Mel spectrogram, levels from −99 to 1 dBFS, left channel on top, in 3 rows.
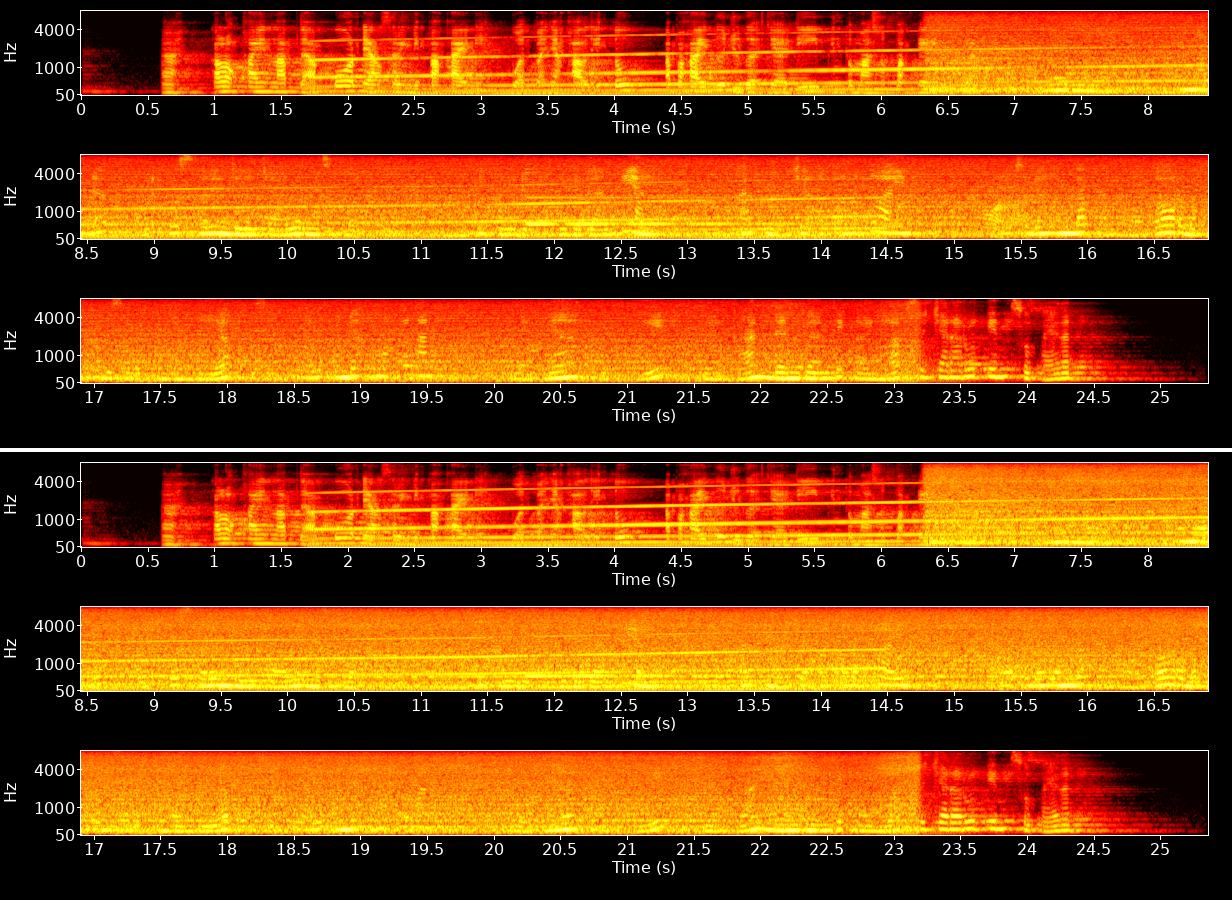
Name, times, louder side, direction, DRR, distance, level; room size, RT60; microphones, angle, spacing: voice 1, 0.6-4.1 4.5-6.7 15.2-15.6, left 2 dB, 10° left, -1 dB, 3.0 m, -27 dB
sound 1, 1.7-14.5, right 3 dB, 55° right, 1.2 m, -26 dB
sound 2, 6.3-23.2, right 4 dB, 80° right, 1.0 m, -24 dB
voice 2, 7.2-7.8 8.2-10.9 11.1-14.7 15.3-19.6 20.1-24.3, equal, 10° right, 0 dB, 2.1 m, -22 dB
sound 3, 11.8-16.5, left 2 dB, 40° right, 2.5 m, -29 dB
25.0 x 20.0 x 5.4 m, 0.87 s
head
